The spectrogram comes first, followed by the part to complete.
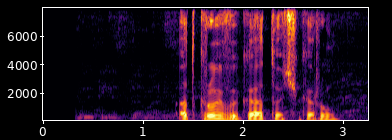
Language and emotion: Russian, neutral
